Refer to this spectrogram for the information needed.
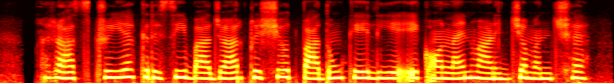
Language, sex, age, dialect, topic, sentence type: Hindi, female, 18-24, Garhwali, agriculture, statement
